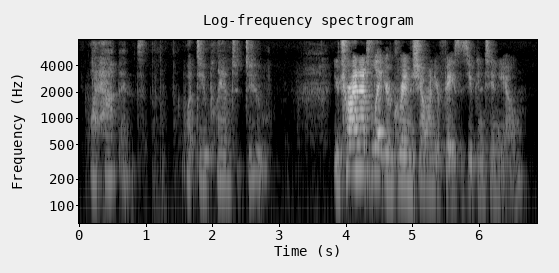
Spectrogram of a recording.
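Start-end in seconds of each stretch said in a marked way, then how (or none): 0.2-2.9 hushed whisper, very quiet, under the breath. Reading aloud, a startled listener asks quietly: whispering. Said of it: "She continues in a whisper".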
